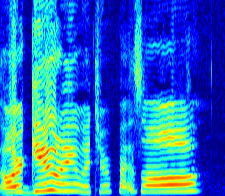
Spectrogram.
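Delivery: put-on high, loud, slow cooing baby talk.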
